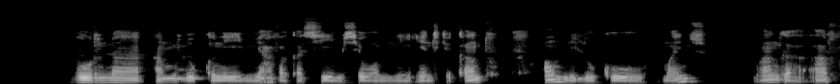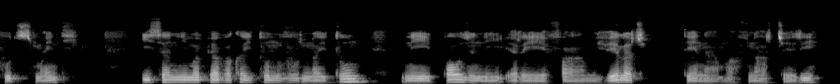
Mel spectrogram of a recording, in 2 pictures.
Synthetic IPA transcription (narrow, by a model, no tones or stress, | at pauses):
vuɾunəaminlukunimiavakəsimisewaminiʔeɳɖ͡ʐikʲakant̪u̥awnilukumajnt͡su̥ | maŋɡəaɾi̥fut̪u̥simajnt̪i̥ | isanimampjavakəit̪univuɾunait̪uni̥ | nipawzinireefəmivelaʈ͡ʂə̥ | t̪enəmafinaɾiʈ͡ʂaiɾe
